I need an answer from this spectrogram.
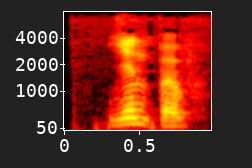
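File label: "енпӧв", Komi, male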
